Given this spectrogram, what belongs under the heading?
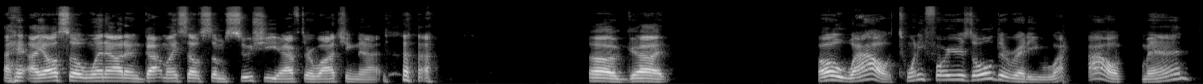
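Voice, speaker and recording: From his living room leather couch, a late-thirties auto body channel host reads chat during a casual livestream Q&A, chatting loosely, laughing often, sometimes swearing. His fairly high voice is animated, but he takes it slowly, with long pauses.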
